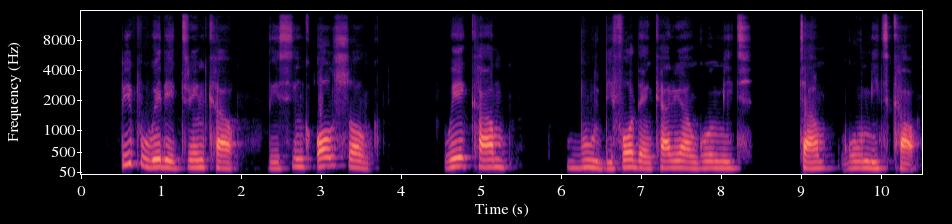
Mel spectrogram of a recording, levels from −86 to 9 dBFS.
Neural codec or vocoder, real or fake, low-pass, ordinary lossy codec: autoencoder, 48 kHz, 128 numbers a frame, DAC-VAE, trained on Japanese speech; fake; 14.4 kHz; none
